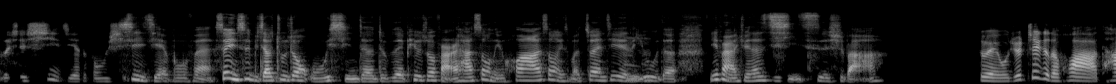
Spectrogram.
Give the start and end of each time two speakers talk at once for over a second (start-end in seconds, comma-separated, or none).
none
